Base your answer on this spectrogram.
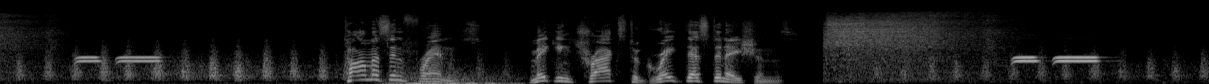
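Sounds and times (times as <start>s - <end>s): steam hiss: 0.0s - 0.8s, 8.2s - 10.8s
locomotive chuffing: 0.0s - 5.4s, 8.3s - 12.0s
two-note train whistle toots: 10.1s - 11.1s.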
